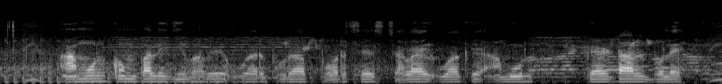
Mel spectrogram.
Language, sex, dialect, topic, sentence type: Bengali, male, Jharkhandi, agriculture, statement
